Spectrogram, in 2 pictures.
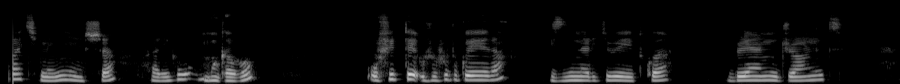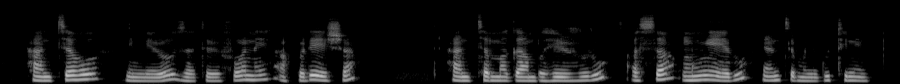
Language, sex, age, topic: Kinyarwanda, female, 18-24, finance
